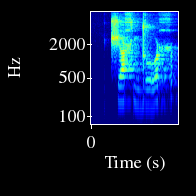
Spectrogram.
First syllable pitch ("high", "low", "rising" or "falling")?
rising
